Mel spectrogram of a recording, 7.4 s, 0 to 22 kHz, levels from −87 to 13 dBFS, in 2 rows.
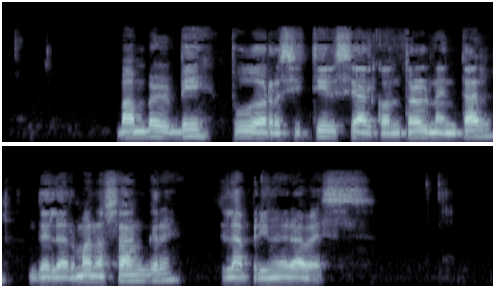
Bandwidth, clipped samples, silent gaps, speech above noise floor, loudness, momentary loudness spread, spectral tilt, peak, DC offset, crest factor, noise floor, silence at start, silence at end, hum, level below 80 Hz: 11.5 kHz; under 0.1%; none; 56 dB; -19 LUFS; 10 LU; -3.5 dB/octave; -2 dBFS; under 0.1%; 18 dB; -74 dBFS; 0.85 s; 0.95 s; none; -62 dBFS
